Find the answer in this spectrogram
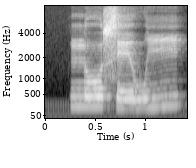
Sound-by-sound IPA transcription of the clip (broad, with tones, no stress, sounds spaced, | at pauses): n o˧ s e˨ w i˨˦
